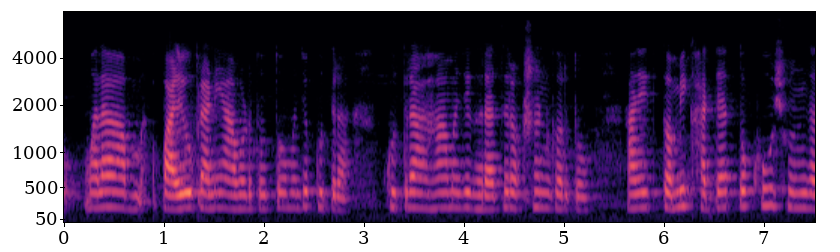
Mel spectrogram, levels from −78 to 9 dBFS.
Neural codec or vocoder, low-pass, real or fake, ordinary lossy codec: none; 7.2 kHz; real; none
